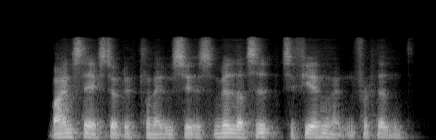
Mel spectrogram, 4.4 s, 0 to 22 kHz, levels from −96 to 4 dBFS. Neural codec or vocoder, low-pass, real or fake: codec, 16 kHz, 0.3 kbps, FocalCodec; 7.2 kHz; fake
